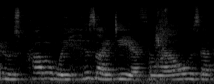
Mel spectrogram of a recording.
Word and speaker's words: Pharrell: It was probably his idea, Pharrell, is that how you say it?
